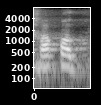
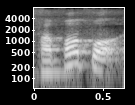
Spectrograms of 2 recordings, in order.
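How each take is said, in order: First: The final q is cut short without a bounce. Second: The final q is released with a strong bounce. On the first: The speaker calls it right. "kita dalam percakapan kita hanya bilang fakot gitu saja" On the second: The speaker calls it wrong. "nggak fakopo, nggak gitu. Malah aneh kan ya"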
